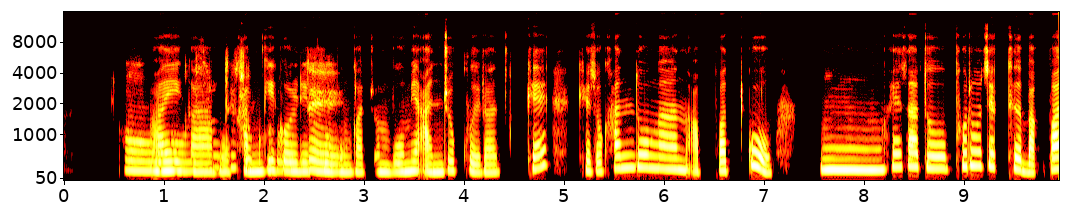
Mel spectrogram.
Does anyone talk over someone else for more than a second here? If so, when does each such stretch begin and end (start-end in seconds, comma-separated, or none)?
0.8-2.8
